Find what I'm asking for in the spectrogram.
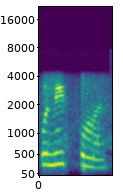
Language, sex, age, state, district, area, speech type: Telugu, female, 30-45, Andhra Pradesh, Vizianagaram, rural, conversation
